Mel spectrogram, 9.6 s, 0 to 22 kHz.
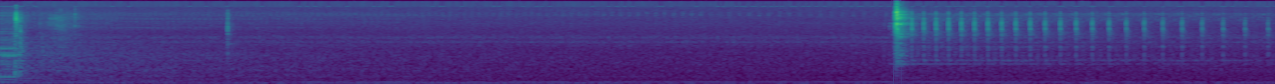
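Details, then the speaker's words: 1976 Westinghouse front-load washer motor Q174461 (3-belt), switched off after running: quiet coast-down, then a sharp click and fading ticks as the centrifugal switch drops the start winding back in just before it stops; normal behaviour. "Now, when I turn this off, you can hear the uh start relay drop back in. So, I'm going to go ahead and turn this off. And you can hear it when it spins down. The start winding will kick in just before it dies."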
